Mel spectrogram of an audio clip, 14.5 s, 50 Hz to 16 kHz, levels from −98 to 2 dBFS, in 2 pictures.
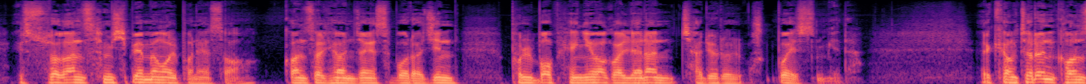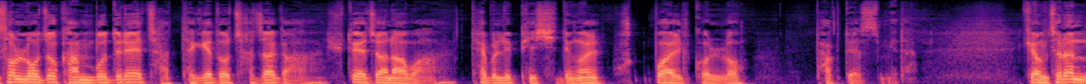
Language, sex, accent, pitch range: Korean, male, native, 100-125 Hz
